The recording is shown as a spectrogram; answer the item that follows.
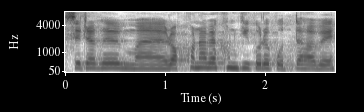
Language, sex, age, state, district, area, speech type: Bengali, female, 30-45, West Bengal, Paschim Bardhaman, rural, spontaneous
